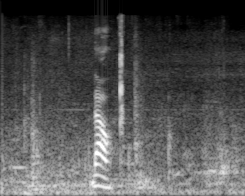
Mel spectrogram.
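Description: A single short spoken word over a steady low background hum, with a couple of light clicks just after it.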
